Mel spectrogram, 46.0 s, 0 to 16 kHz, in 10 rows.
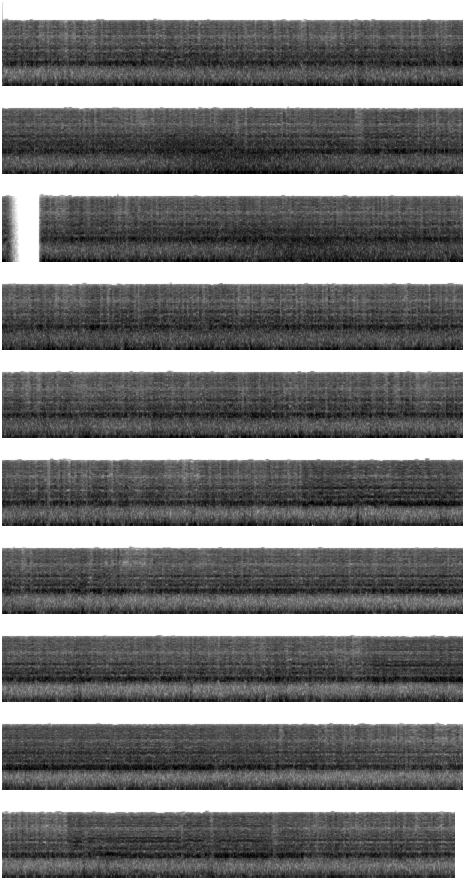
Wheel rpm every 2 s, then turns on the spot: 120, 110, 110, 110, 110, 120, 110, 120, 120, 110, 110, 110, 120, 120, 120, 120, 110, 120, 110, 120, 120, 110, 120.
none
